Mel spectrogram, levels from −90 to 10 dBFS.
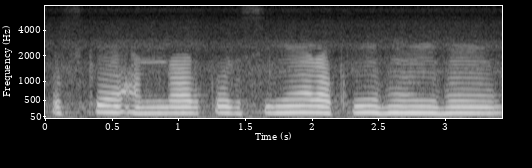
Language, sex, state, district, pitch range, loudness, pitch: Hindi, female, Madhya Pradesh, Bhopal, 155-165 Hz, -15 LUFS, 160 Hz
